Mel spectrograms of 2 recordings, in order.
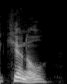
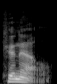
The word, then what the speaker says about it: Kinnell: to start pronouncing his name right. Tyree Kinnell, not Kinnell.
